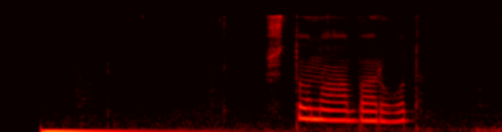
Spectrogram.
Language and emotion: Russian, neutral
